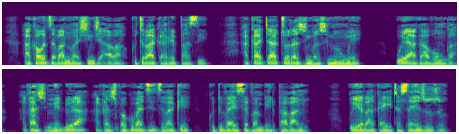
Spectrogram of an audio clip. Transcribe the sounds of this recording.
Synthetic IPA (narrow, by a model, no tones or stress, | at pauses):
akaud͡zaʋan̤uʋaʒind͡ʒiaʋakut̬iʋaɡʱaɾe̞paːsi | akatiato̞ɾaʐiŋɡaʐino̞ːmwe̞ | uje̞akaʋo̞ŋɡaː | kaʐime̞ɗuɾaːkaʐipak̬uʋad͡zid͡ziʋake̞ | kutiʋaise̞p̬ambe̞ripaʋaːn̤uː | je̞ʋakaitasaiʐo̞ːʐo̞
